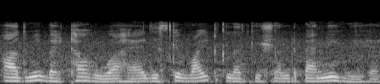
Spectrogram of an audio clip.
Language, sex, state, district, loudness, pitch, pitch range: Hindi, female, Punjab, Fazilka, -18 LUFS, 145 Hz, 140-165 Hz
